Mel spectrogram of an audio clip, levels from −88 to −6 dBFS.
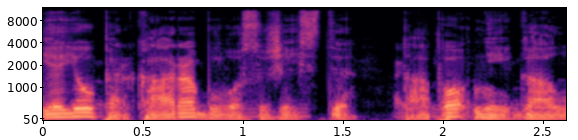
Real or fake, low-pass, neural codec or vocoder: real; 10.8 kHz; none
